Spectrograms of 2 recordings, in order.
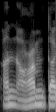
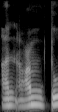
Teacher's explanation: اگر آخر پر پیش کر دی جائے جلدی میں پڑھتے ہوئے انعمتا کہنے کی بجائے انعمتو پڑھ دیں تو یہ معنی کیا ہو جائے گا کہ میں نے انعام کیا.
